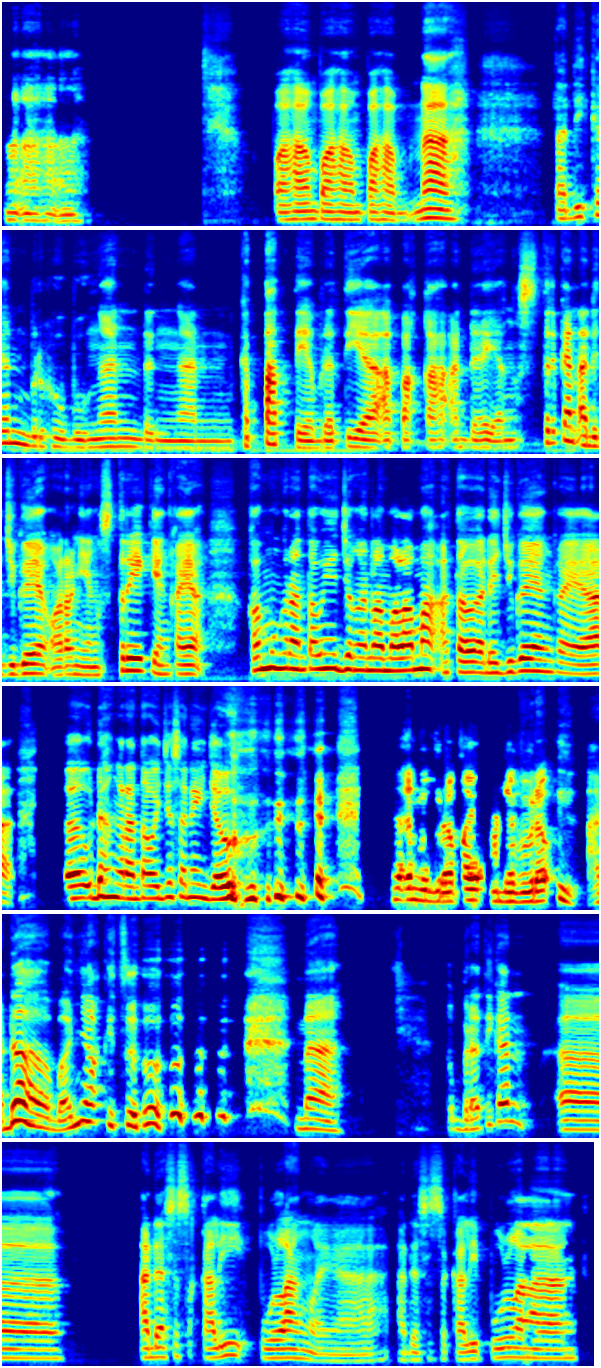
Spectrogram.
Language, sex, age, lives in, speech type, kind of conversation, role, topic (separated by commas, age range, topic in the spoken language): Indonesian, male, 25-29, Indonesia, conversation, podcast, host, Bagaimana kamu menyeimbangkan keluarga dan karier?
